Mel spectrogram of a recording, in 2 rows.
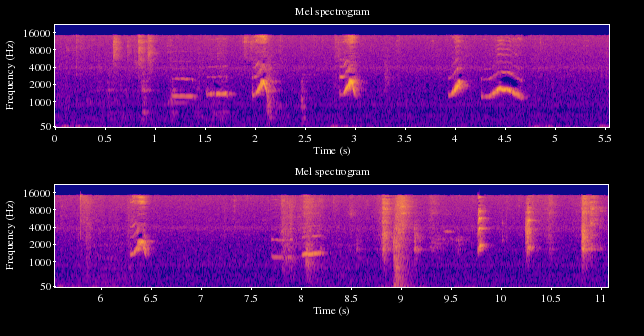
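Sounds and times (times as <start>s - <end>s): cockatiel whistling: 1.2s - 2.2s, 2.8s - 3.1s, 3.9s - 4.8s, 6.3s - 6.6s.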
